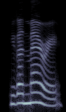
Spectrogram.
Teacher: 그냥 들리기에는 Mary까지만 발음하는 걸로 들립니다.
